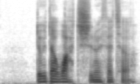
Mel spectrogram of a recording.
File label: "wats", Welsh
